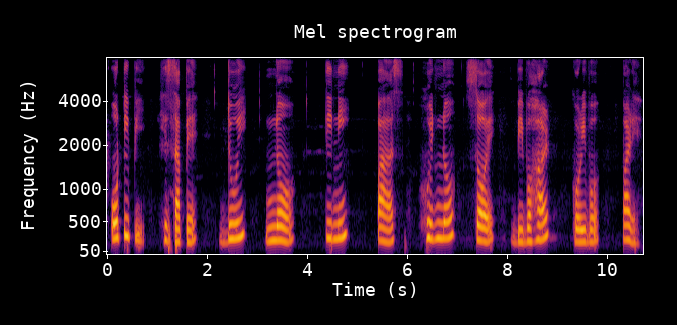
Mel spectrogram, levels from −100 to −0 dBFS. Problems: background sounds at intervals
